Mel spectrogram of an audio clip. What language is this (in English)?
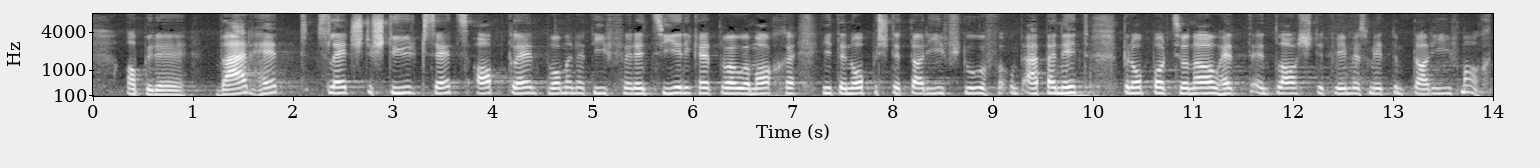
Swiss German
